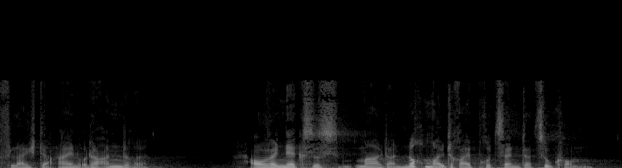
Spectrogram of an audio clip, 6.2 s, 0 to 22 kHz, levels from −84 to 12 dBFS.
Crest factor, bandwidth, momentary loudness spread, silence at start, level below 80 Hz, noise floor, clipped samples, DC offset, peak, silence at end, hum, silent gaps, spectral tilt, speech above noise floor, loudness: 20 dB; 11.5 kHz; 12 LU; 0 s; -58 dBFS; -73 dBFS; under 0.1%; under 0.1%; -14 dBFS; 0.3 s; none; none; -7 dB/octave; 38 dB; -35 LUFS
